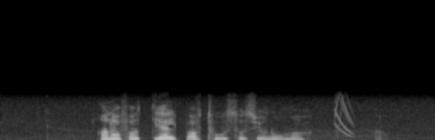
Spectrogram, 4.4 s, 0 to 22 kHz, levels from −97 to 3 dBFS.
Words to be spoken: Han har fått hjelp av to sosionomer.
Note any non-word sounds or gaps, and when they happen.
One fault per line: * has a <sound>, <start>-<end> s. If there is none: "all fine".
* has a chirp, 3.3-3.6 s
